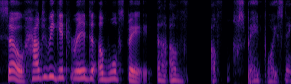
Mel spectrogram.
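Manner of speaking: half-whispered, hushed. Player in a role-playing game, half-whispering in case others are listening. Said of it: "I'm whispering because I don't know if they're listening".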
